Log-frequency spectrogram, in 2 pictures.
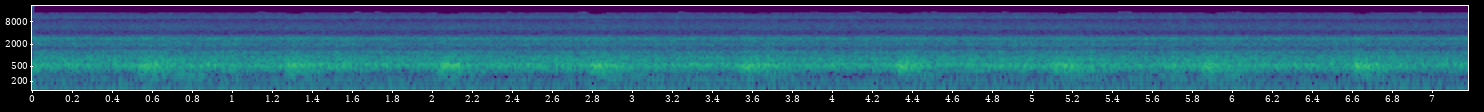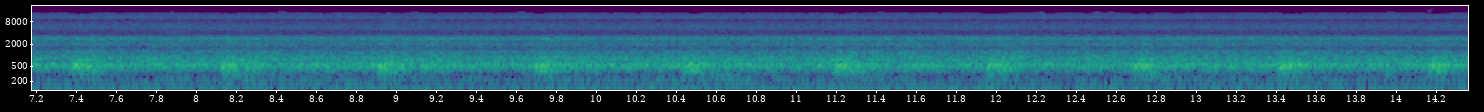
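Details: Handheld fetal Doppler picking up rhythmic whooshing pulsations about 79 a minute over a steady hiss, demonstrating that it amplifies all body sounds, possibly maternal rather than fetal.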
